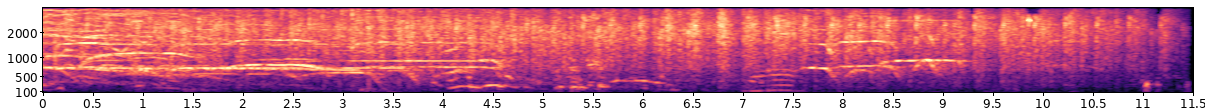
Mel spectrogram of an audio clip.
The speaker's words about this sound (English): And we're going to welcome her. Thank you. With a hand clap. Praise.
